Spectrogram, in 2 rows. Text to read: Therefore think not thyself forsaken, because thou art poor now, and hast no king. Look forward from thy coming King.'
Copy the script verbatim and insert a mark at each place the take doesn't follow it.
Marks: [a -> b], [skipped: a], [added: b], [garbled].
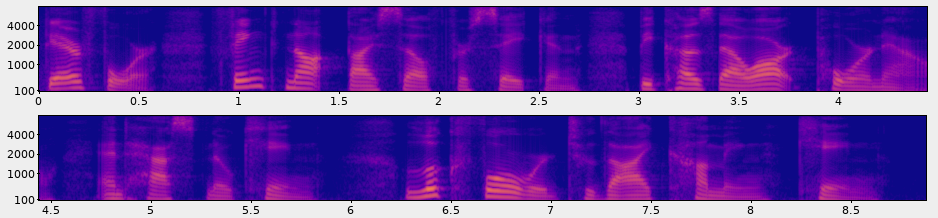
Therefore think not thyself forsaken, because thou art poor now, and hast no king. Look forward [from -> to] thy coming King.'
